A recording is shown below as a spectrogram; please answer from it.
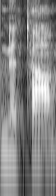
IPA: nɪtaʔ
